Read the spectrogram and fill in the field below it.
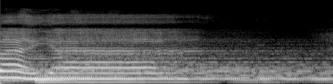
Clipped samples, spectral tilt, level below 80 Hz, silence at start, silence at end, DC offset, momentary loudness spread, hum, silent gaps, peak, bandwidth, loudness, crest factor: under 0.1%; -6 dB/octave; -58 dBFS; 0 s; 0 s; under 0.1%; 13 LU; none; none; 0 dBFS; 11.5 kHz; -14 LUFS; 14 dB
